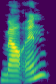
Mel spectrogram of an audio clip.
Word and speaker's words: mountain: So, I pronounce mountain as mountain. I have a glottle stop.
